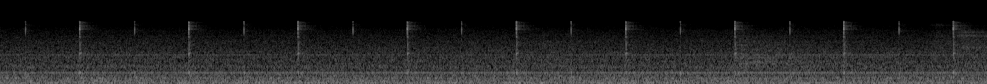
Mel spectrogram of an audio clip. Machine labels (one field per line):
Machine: valve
